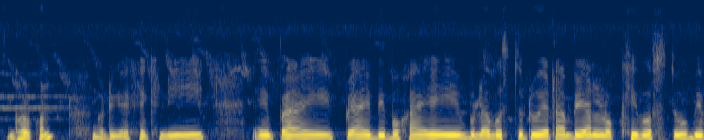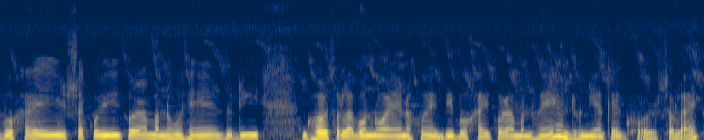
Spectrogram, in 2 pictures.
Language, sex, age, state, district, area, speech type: Assamese, female, 60+, Assam, Charaideo, rural, spontaneous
